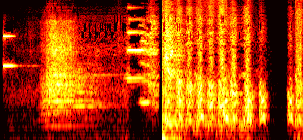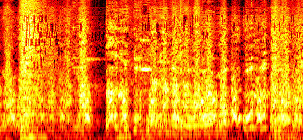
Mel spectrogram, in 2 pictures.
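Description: A dog barking repeatedly, starting about three seconds in, with a short break near the middle.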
